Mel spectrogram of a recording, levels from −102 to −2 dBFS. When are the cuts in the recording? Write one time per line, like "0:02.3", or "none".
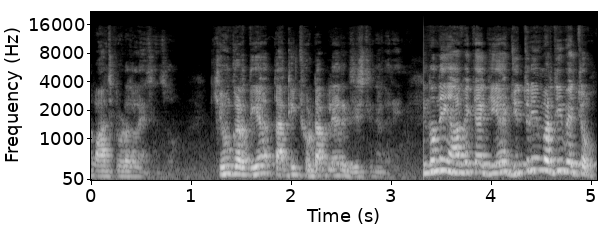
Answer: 0:03.3

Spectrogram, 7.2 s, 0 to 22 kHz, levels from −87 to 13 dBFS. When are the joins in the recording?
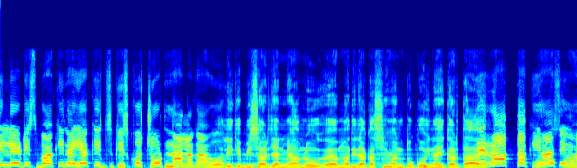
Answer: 0:02.8
0:06.1

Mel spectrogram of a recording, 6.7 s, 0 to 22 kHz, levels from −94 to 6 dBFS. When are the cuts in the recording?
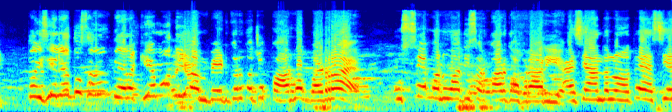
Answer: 0:01.9
0:05.6

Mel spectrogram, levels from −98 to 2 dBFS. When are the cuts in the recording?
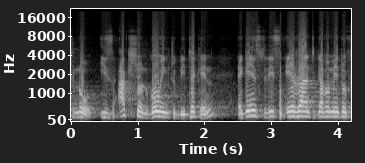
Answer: none

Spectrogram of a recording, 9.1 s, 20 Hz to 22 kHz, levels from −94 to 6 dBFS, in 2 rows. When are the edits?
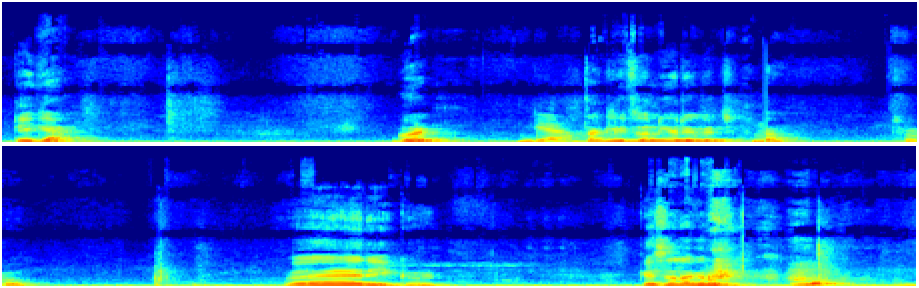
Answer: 0:03.8

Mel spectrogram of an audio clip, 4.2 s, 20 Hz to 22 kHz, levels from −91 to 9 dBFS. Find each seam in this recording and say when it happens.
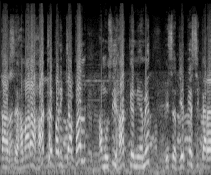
none

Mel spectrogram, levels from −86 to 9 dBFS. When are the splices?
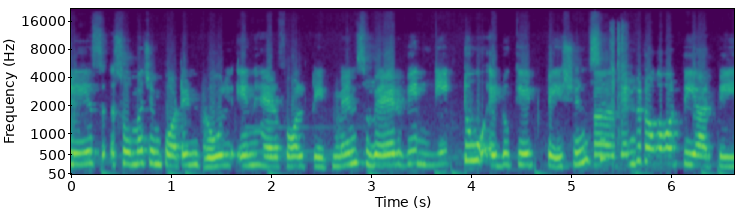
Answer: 0:05.3

